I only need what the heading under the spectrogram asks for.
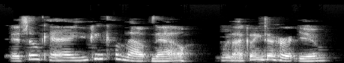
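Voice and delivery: put-on very high, cooing, swooping baby talk. A player coaxes cowering creatures to come out, in baby talk. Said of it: "They understand baby talk".

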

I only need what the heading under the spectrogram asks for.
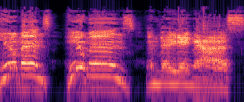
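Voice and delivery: very high, very loud, drawn-out creaky shrill hobgoblin holler. Hollering from the hallway in character to lure enemies: hollering in Hobgoblin. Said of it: "I'm hollering from the hallway".

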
